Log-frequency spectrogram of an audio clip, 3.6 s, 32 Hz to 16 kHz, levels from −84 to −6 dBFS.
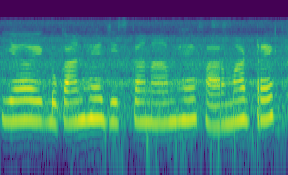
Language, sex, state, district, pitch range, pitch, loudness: Hindi, female, Gujarat, Valsad, 210-230 Hz, 220 Hz, -16 LUFS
